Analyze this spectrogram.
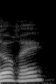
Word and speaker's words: auraient: Ils auraient, remember, ENT, you don't pronounce it, auraient, ils auraient, elles auraient.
